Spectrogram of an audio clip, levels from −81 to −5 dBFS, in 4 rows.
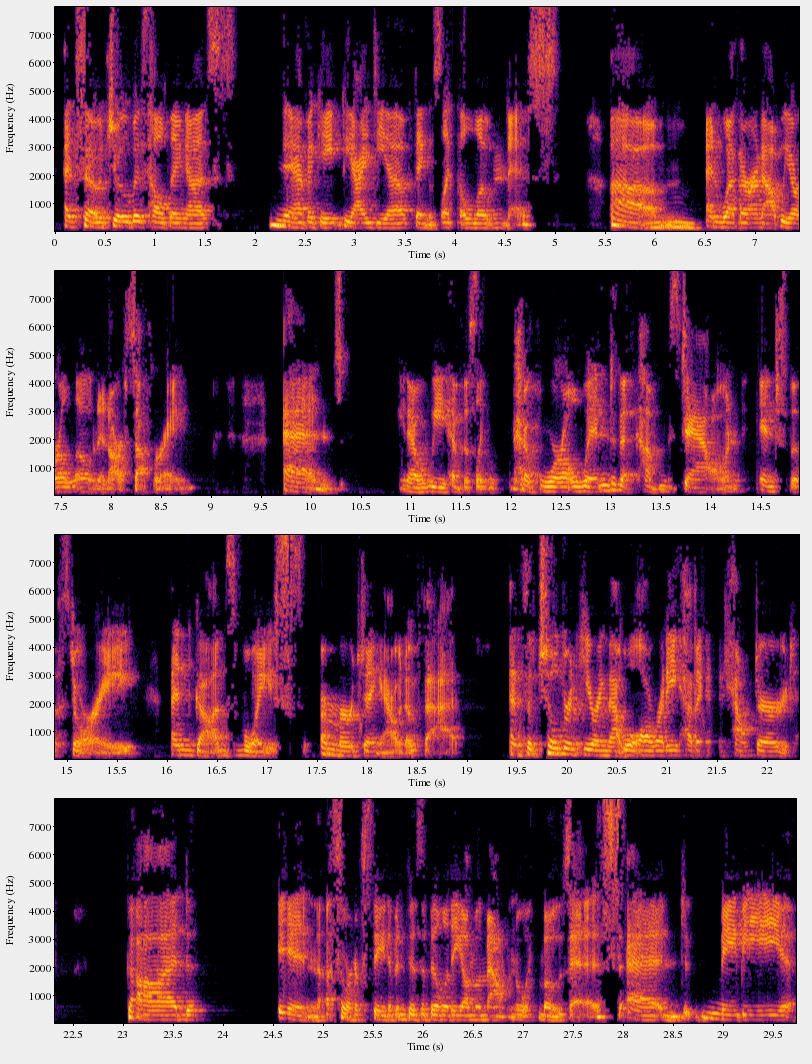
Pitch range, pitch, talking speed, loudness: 160-195 Hz, 170 Hz, 145 wpm, -18 LUFS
